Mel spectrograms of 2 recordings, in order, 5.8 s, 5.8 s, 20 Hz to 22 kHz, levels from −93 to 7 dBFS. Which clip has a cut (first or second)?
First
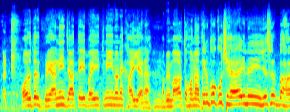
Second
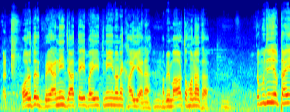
first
